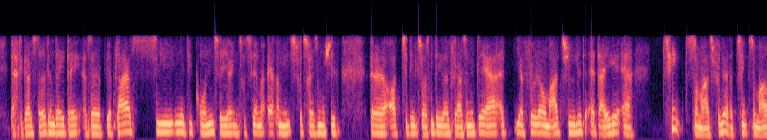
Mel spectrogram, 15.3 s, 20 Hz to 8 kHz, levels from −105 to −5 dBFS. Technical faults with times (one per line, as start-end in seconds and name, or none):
0.00-15.35 gain pumping
0.00-15.35 tandem speech coding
